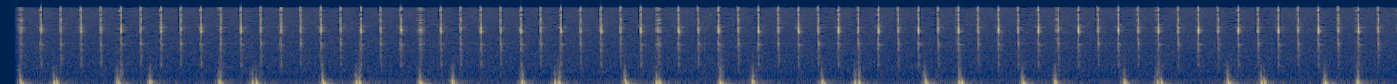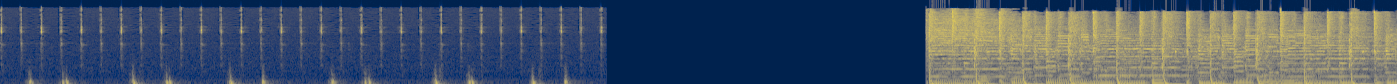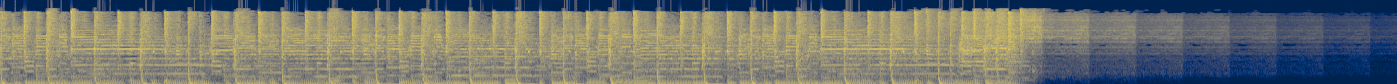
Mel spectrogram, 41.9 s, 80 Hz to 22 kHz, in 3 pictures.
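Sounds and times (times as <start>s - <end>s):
heartbeat double thump: 0.2s - 1.6s, 2.2s - 19.8s
rapid clock ticking: 0.2s - 20.0s, 23.2s - 38.4s.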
